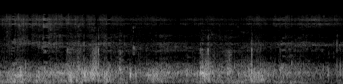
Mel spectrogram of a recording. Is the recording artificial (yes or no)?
no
